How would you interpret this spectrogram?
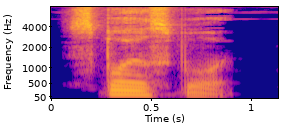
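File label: "spoilsport", Australian English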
